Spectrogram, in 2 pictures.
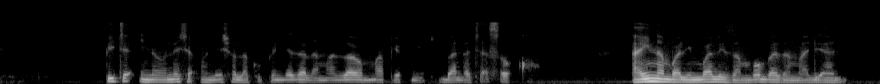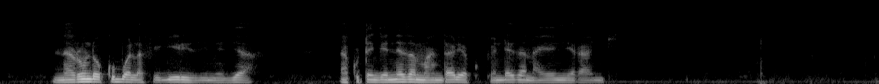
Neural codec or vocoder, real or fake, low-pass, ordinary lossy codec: codec, 16 kHz, 2 kbps, X-Codec, WavLM features, trained on Multilingual LibriSpeech; fake; 7.2 kHz; Opus, 24 kbps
